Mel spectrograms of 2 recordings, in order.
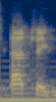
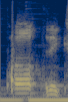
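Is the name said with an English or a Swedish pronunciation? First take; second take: English; Swedish. First: The name is said with an English pronunciation. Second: The name is said with a Swedish pronunciation. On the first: "English is Patrick" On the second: "but now here is Patrick Stahl"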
